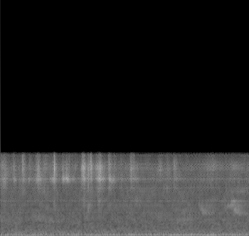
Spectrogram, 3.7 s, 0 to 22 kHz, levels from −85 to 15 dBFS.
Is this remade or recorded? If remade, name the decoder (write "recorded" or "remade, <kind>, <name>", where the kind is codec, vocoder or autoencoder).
remade, vocoder, Vocos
